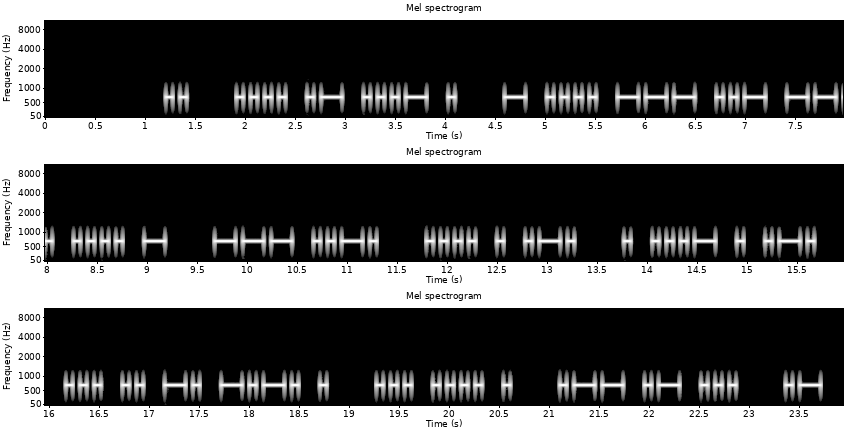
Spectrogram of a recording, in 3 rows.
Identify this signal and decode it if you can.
Morse code, heard as a keyed tone, about 17 wpm, 700 Hz. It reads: I HAVE THOUGHT OF HER EVER SINCE SHE WAS A
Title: Sentences from Top 1000 Words - Review Part 1 - 17wpm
